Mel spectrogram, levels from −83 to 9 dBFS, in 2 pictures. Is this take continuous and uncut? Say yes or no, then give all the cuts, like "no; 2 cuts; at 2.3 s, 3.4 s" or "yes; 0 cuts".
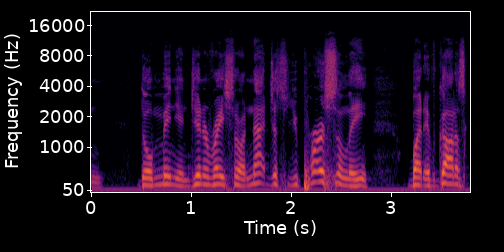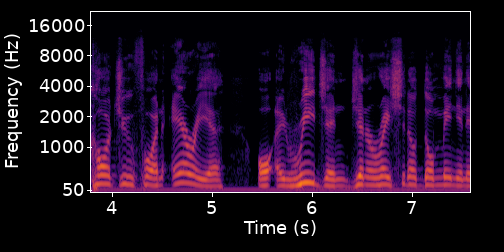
yes; 0 cuts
